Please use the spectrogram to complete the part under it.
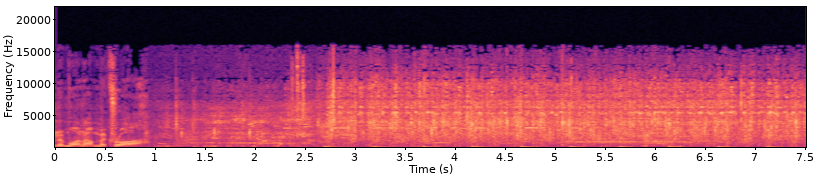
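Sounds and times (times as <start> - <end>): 
speech: 0.0 - 1.4
large baseball stadium crowd roaring: 1.0 - 7.5
scattered voices rising from the stands: 1.0 - 7.5
rhythmic thumping or clapping: 2.4 - 7.5.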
